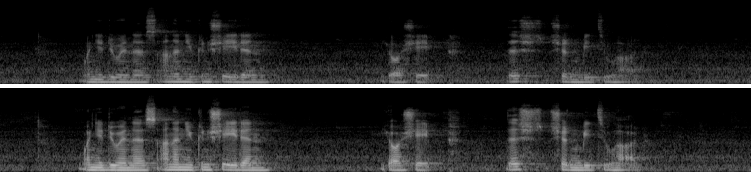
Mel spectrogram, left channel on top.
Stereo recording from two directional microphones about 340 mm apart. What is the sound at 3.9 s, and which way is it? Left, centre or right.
A man's voice, centre.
